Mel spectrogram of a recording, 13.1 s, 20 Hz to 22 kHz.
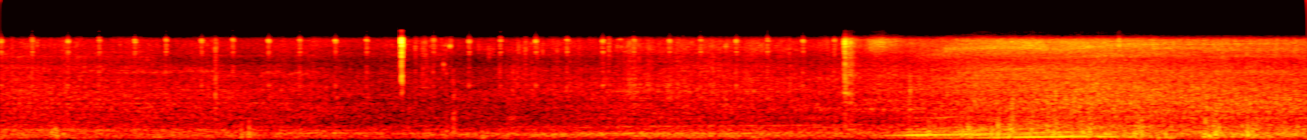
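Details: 1.8T engine at idle then revving: light regular ticking about three per second over a low idle; owner suspects an exhaust leak, unconfirmed.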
